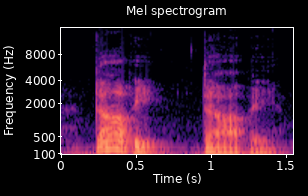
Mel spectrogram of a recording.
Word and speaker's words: derby: So that is the closest thing to a derby. So there you go. That is the history of why big sporting events are called derbies, pronounced Derby to rhyme with Barbie.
